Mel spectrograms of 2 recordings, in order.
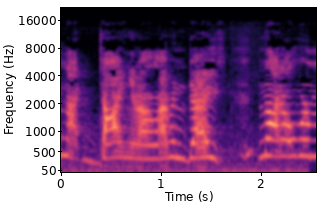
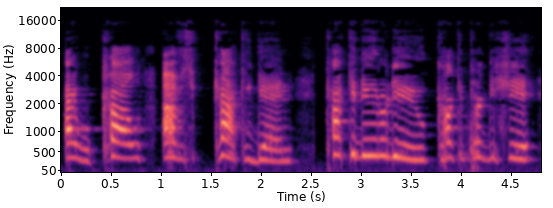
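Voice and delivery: ordinary talk, nothing marked

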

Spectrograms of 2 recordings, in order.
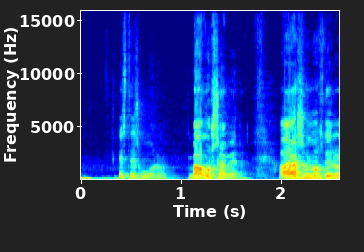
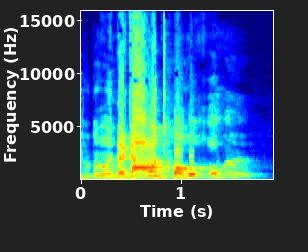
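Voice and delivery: screaming curse, very high and loud; furious yell; 9 semitones higher, 8 dB louder than usual. Real, not acted. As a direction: lose it completely at the game. Raging after dying in game.

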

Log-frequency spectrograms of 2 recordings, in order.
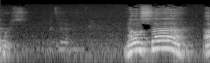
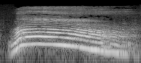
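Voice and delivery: lion roar. Acted. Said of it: "And he would be like".

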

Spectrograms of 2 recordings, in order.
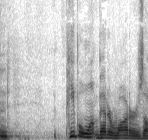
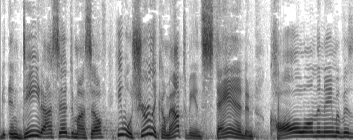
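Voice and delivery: measured, slightly raised Bible reading voice; scripture reading; 4 semitones higher than usual. Acted. Preacher reading Second Kings to the church, measured and raised. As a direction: read the passage aloud to the congregation.

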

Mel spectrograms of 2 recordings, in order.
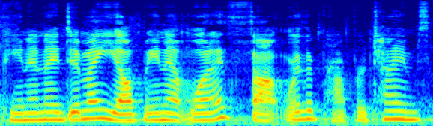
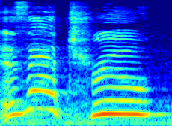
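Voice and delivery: high, drawn-out astonished question; astonished cry; 10 semitones higher, 4 dB louder, slower than usual. A narrator's reading. Child asks Nanny about the spies' toothbrushes, amazed cry. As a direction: stretch it out, pitched well up. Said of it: "I cried".

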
